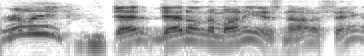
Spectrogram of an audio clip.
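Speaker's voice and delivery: mock shock that anyone doubts the phrase; incredulous. Retelling his reply to someone who said dead on the money is not a thing, incredulous. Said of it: "I said".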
